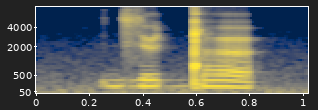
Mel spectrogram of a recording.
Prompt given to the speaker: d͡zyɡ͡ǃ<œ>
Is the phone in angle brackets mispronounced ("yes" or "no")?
no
